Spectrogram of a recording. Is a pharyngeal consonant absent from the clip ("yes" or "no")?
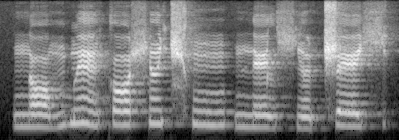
yes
